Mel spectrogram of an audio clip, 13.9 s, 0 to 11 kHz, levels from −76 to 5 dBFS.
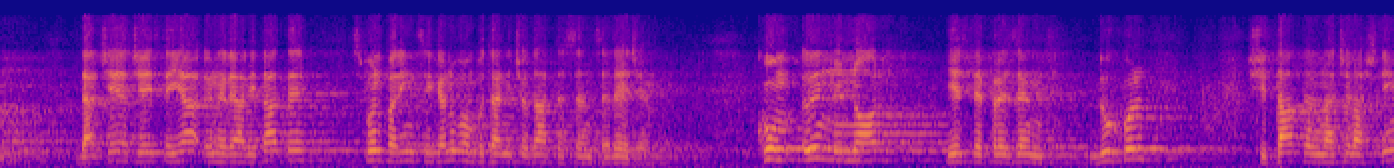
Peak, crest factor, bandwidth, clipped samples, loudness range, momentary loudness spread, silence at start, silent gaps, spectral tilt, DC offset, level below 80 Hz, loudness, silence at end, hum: -2 dBFS; 22 dB; 8.4 kHz; under 0.1%; 3 LU; 16 LU; 0 s; none; -3.5 dB/octave; under 0.1%; -60 dBFS; -23 LUFS; 0 s; none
